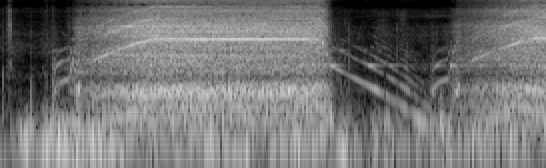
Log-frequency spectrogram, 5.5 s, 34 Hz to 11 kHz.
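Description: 120mm electric ducted fan of an HSD Jets F-86 model jet spooling up to full throttle with a rising whine and a rush of air, holding a high steady whine for about two seconds, winding down, then spooling up again near the end. This is a static run-up with the wheel brakes fully engaged, testing whether they hold the jet.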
